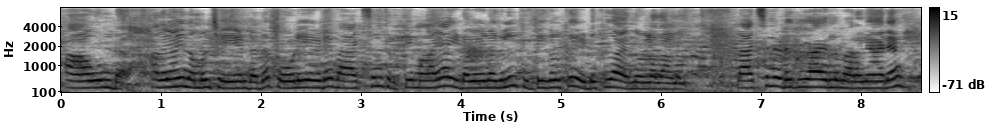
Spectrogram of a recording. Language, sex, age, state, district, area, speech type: Malayalam, female, 45-60, Kerala, Kollam, rural, spontaneous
